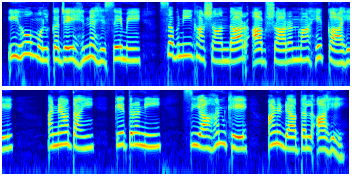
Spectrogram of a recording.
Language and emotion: Sindhi, neutral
